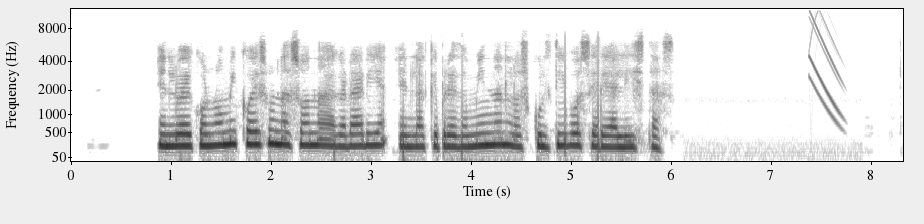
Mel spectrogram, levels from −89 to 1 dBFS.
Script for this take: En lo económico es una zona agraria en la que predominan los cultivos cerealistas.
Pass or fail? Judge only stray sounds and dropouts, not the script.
fail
